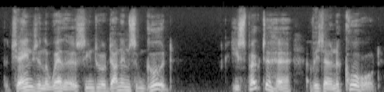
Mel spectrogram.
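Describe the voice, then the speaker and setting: Low husky guy reading a story, lots of expression, dry sound, faint music under. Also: lively intonation, moderate pace, darkish tone, no echo. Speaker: narrator. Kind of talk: scripted audiobook storytelling.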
